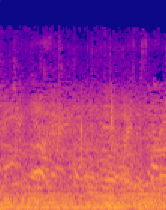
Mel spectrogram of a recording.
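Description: Indistinct voices of several people talking and calling out, over a steady low rumble.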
